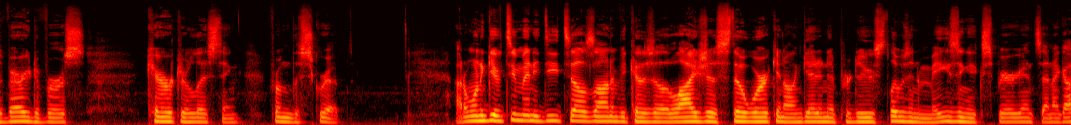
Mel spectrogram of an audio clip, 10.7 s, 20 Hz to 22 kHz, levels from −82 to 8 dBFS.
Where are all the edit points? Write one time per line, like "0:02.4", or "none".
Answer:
0:08.9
